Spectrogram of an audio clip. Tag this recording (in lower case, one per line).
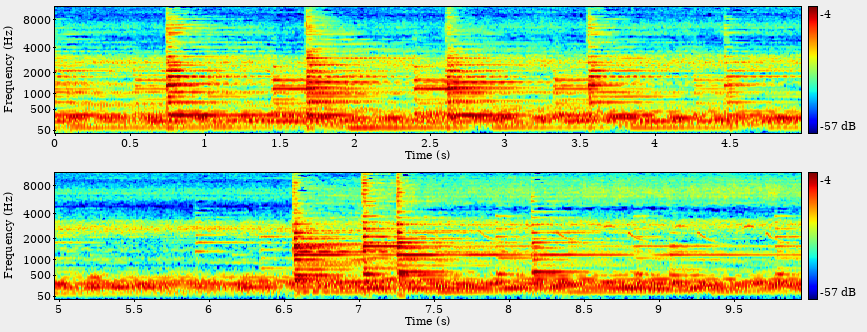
music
